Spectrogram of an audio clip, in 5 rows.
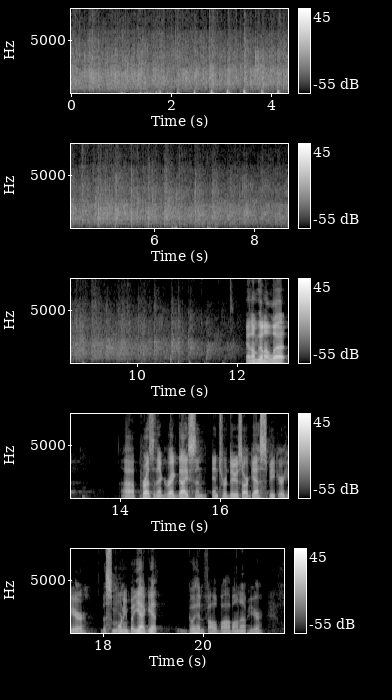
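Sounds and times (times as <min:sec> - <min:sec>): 
soft audience applause welcoming guests at a Fairmount Friends gathering: 0:00.0 - 0:11.8
speech: 0:12.2 - 0:13.0, 0:14.1 - 0:21.3.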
